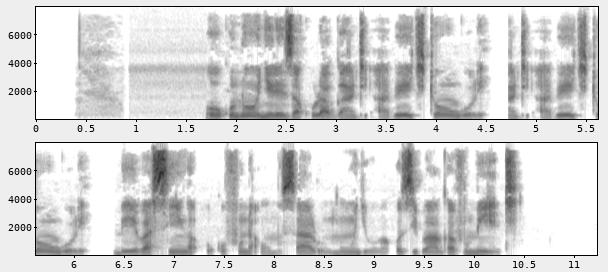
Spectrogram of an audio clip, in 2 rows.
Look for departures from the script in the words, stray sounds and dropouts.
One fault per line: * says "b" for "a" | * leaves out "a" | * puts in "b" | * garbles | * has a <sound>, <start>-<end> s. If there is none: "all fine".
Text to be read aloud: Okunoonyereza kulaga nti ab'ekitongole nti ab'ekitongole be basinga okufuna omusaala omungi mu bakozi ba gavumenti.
all fine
